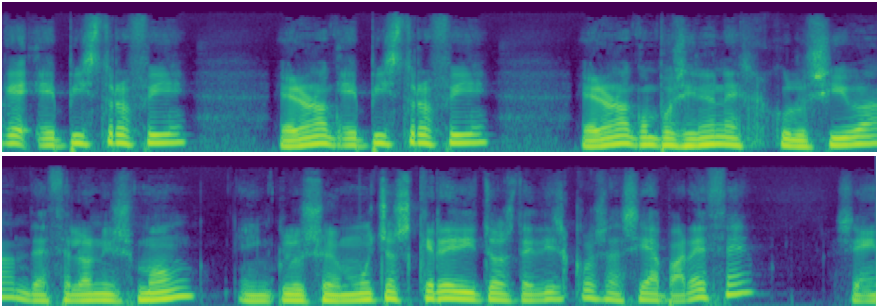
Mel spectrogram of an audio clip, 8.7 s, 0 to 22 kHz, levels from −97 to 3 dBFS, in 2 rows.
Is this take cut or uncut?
cut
